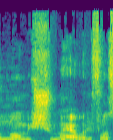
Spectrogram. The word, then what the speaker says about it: Shmuel: Sim, pronuncia-se Shmuel.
